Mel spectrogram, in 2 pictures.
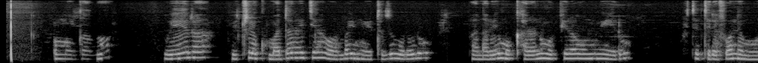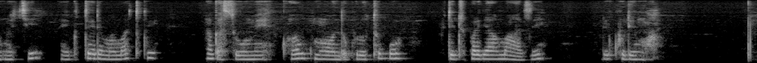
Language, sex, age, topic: Kinyarwanda, female, 25-35, health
